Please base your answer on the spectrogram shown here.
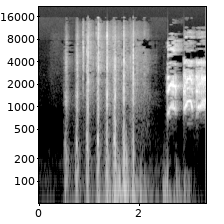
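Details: Junglefowl call used as a lure for attracting males: a quick run of about eight sharp, percussive clucks, a brief pause, then a louder harsh, tonal crow-like phrase that wavers in pitch to the end.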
